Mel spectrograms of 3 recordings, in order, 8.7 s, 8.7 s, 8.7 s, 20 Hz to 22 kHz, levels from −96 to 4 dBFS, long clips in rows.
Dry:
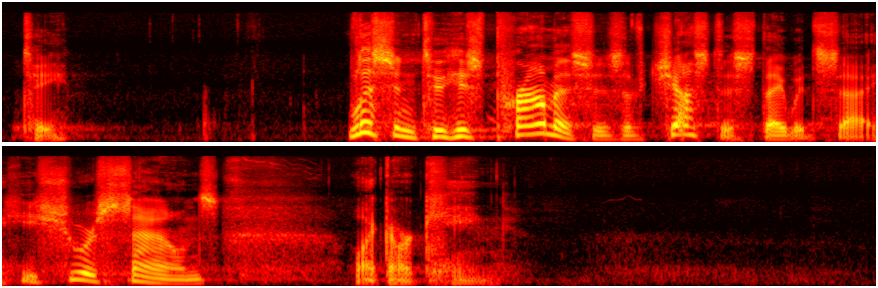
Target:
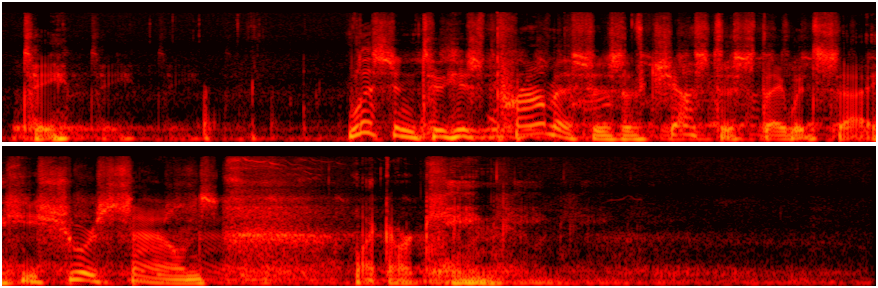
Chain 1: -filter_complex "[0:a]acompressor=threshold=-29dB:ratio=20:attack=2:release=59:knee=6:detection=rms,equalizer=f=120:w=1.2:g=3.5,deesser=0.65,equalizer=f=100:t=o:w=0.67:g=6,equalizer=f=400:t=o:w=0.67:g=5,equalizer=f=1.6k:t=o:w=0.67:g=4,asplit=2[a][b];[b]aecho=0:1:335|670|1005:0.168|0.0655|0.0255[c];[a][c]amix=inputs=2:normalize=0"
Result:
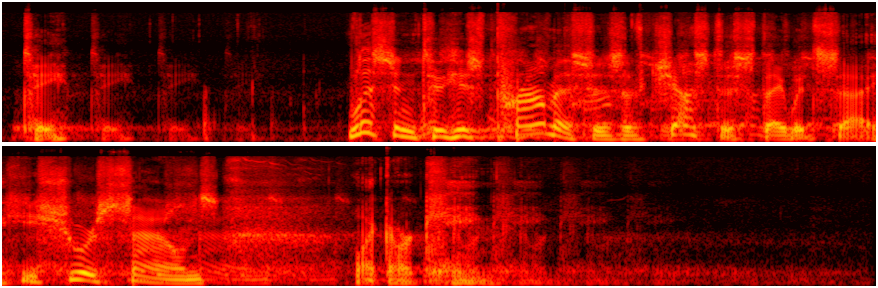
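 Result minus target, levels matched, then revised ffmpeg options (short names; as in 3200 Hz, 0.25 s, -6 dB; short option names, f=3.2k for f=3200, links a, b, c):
compressor: peak gain reduction -10 dB; 125 Hz band -7.5 dB
-filter_complex "[0:a]acompressor=threshold=-39.5dB:ratio=20:attack=2:release=59:knee=6:detection=rms,equalizer=f=120:w=1.2:g=13.5,deesser=0.65,equalizer=f=100:t=o:w=0.67:g=6,equalizer=f=400:t=o:w=0.67:g=5,equalizer=f=1.6k:t=o:w=0.67:g=4,asplit=2[a][b];[b]aecho=0:1:335|670|1005:0.168|0.0655|0.0255[c];[a][c]amix=inputs=2:normalize=0"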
